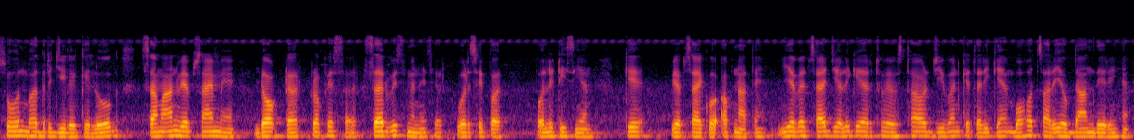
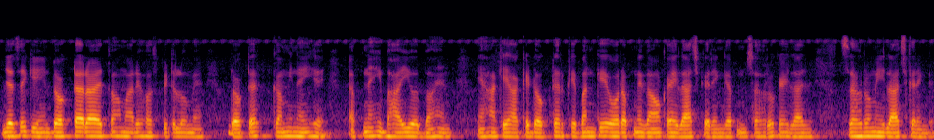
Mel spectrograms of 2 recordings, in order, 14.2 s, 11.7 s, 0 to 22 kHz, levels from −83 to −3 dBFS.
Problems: background sounds at intervals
